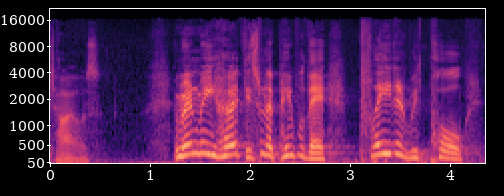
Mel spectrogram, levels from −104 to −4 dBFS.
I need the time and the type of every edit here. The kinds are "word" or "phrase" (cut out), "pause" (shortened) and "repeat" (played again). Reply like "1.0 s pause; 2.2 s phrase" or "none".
2.1 s word

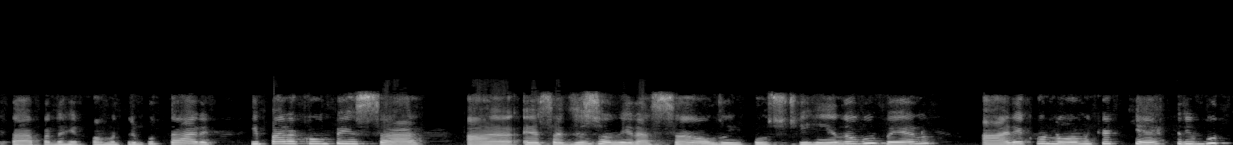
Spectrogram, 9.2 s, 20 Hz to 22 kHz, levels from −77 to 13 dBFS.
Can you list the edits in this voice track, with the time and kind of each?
none

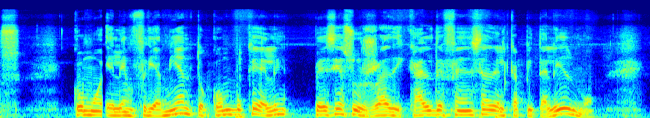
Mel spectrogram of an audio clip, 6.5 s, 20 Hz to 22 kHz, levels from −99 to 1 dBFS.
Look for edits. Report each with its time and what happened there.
1.0 s word

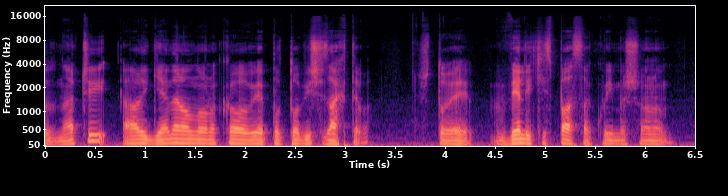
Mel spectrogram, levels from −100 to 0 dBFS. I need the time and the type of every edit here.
2.8 s word

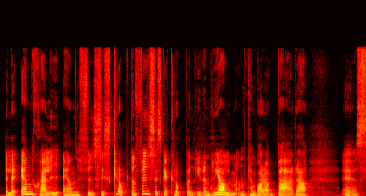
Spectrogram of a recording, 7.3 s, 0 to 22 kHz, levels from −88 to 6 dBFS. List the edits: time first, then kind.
2.7 s word; 4.2 s word

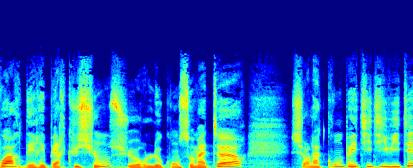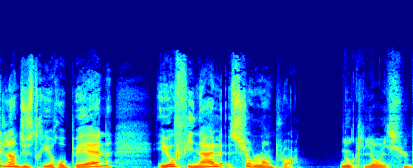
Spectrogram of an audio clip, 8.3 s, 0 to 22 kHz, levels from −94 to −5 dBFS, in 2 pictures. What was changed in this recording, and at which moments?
none

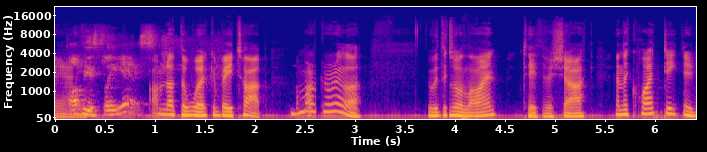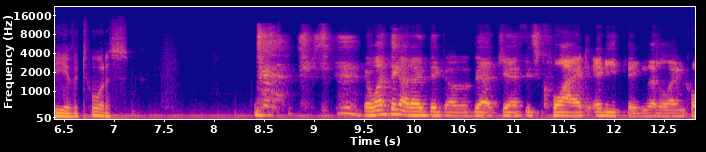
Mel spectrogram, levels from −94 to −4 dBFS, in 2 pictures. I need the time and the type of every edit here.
2.6 s phrase; 3.9 s word

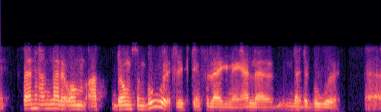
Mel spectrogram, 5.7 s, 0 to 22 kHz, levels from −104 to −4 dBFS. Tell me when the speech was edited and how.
1.6 s pause; 2.6 s phrase

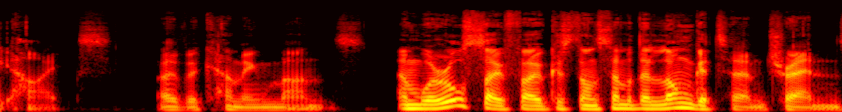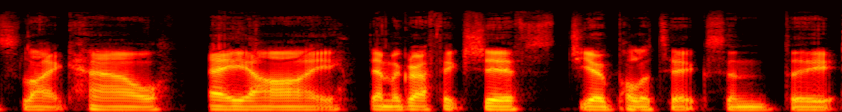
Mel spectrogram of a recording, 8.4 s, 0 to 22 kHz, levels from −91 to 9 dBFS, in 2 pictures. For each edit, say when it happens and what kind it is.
1.9 s pause; 6.0 s pause

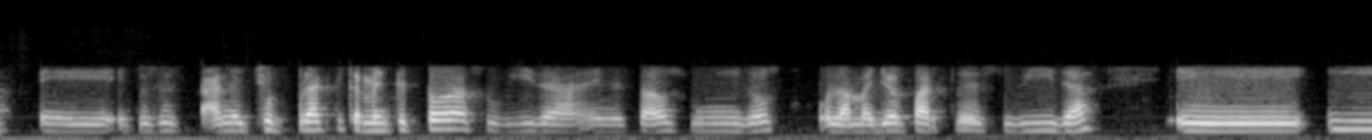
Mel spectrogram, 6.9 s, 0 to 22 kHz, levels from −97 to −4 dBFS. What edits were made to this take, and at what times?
none

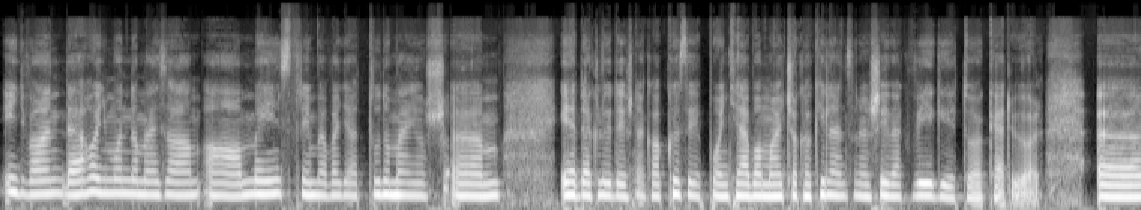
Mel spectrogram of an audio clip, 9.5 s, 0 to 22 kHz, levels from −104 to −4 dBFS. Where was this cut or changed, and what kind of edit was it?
none

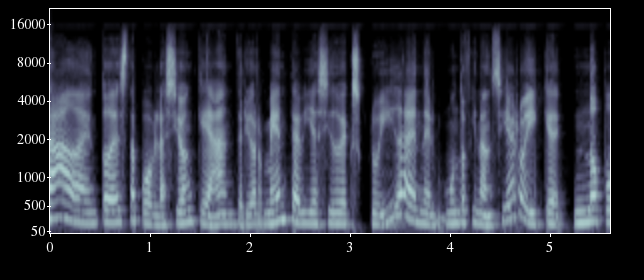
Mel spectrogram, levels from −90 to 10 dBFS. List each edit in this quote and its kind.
none

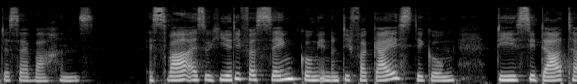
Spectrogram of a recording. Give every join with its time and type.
1.3 s pause; 2.3 s word; 3.3 s phrase

